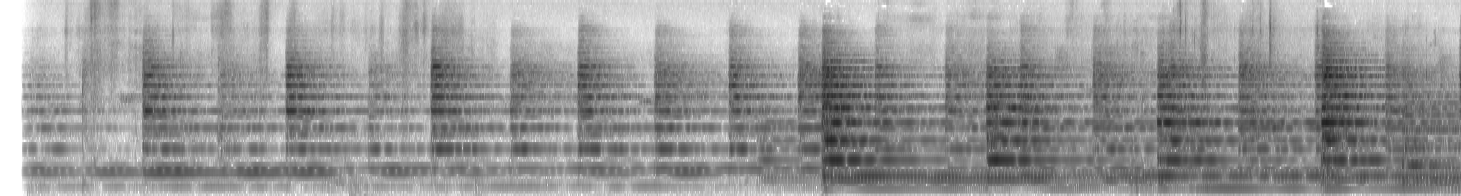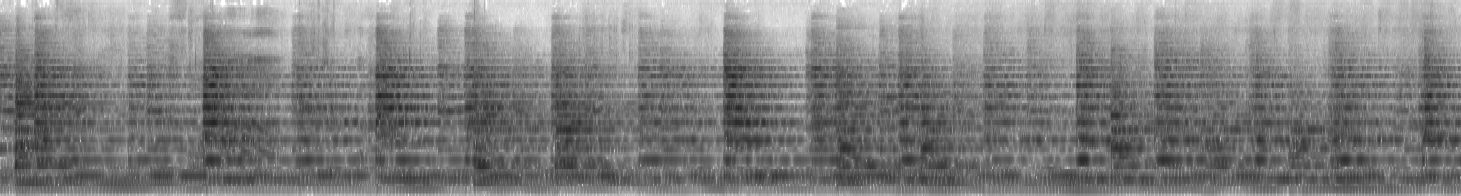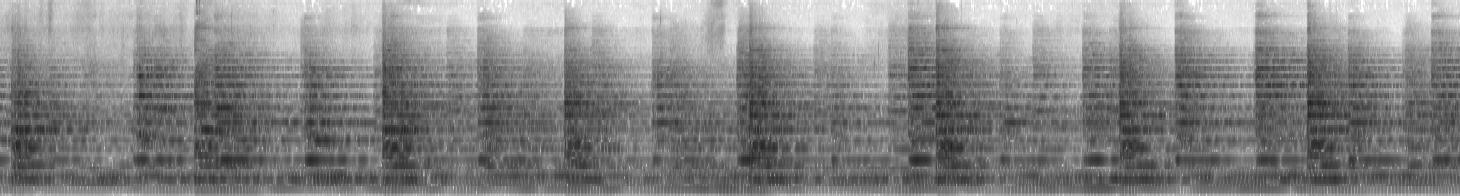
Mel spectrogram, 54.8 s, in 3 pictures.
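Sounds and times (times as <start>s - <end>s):
bells ringing in Gräfenberg: 0.3s - 54.7s
laughter: 11.2s - 24.7s, 25.4s - 27.7s, 29.4s - 39.8s.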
